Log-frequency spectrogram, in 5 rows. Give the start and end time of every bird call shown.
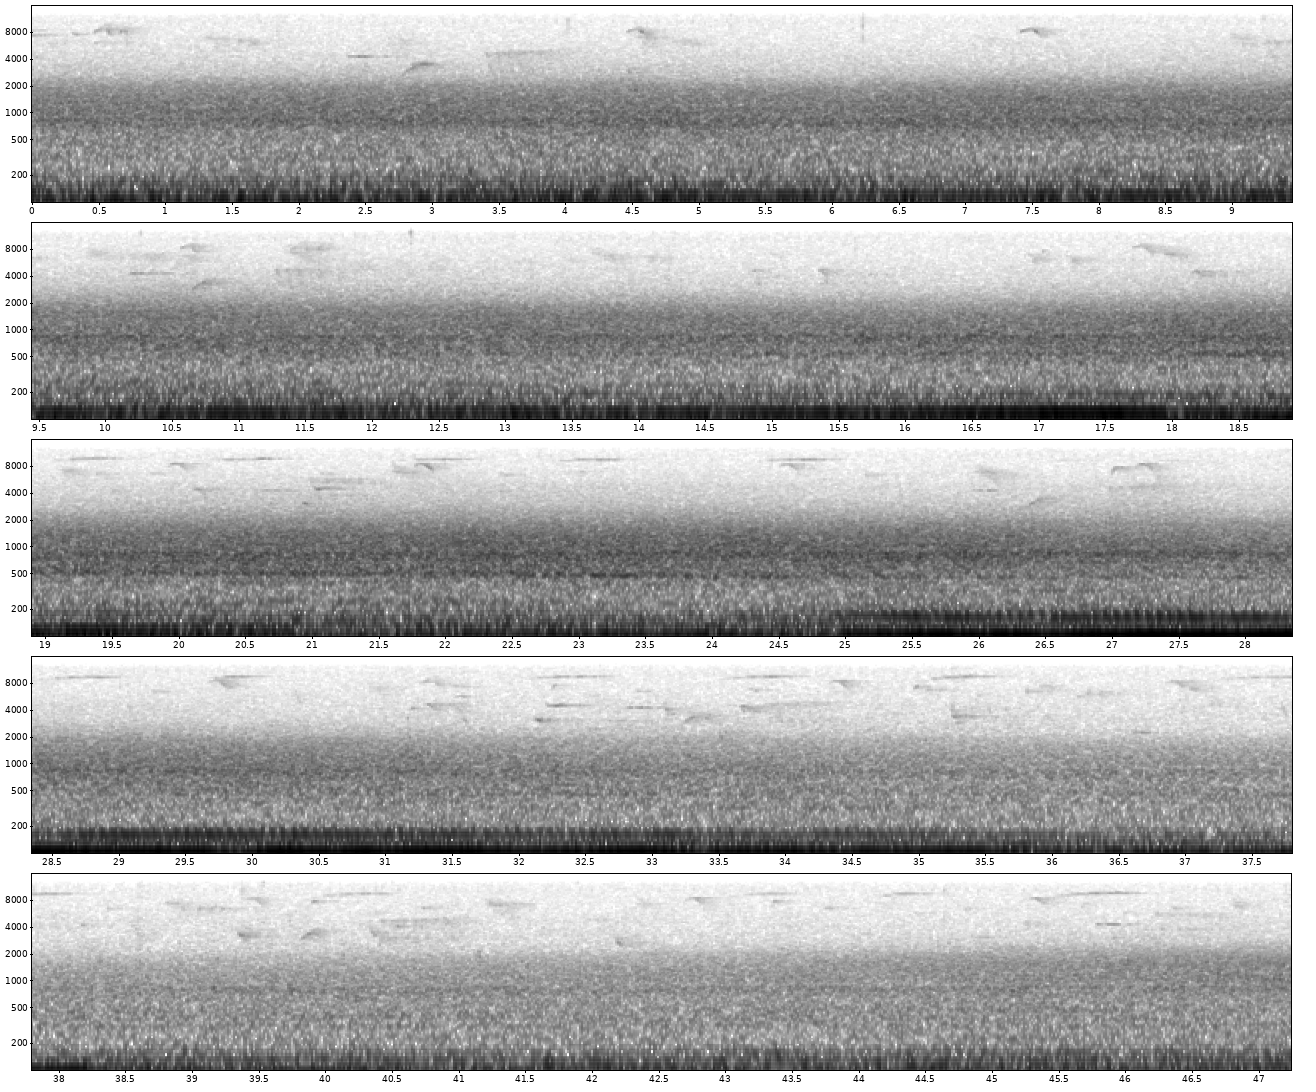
[0.00, 7.90] unidentified bird
[2.20, 4.00] Eastern Towhee (Pipilo erythrophthalmus)
[10.10, 11.70] Eastern Towhee (Pipilo erythrophthalmus)

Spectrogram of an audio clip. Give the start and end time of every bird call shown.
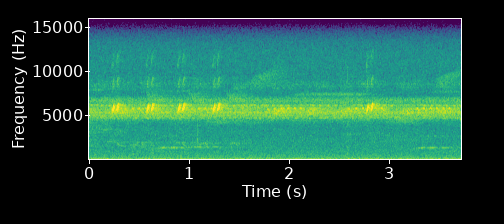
[0.00, 3.72] Dusky-capped Greenlet (Pachysylvia hypoxantha)
[0.00, 3.72] White-throated Toucan (Ramphastos tucanus)
[0.08, 1.78] Buff-throated Woodcreeper (Xiphorhynchus guttatus)

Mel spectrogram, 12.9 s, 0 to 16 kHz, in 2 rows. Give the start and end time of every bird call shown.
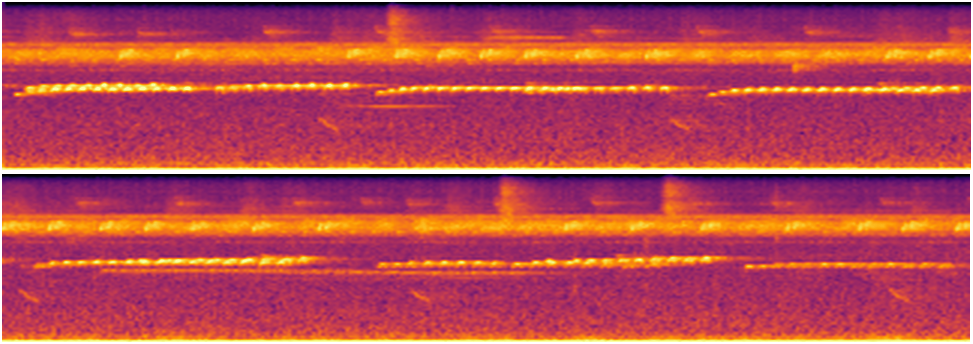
[0.00, 12.91] Barred Forest-Falcon (Micrastur ruficollis)
[6.99, 10.49] Black-faced Antthrush (Formicarius analis)
[12.19, 12.91] Gray Antbird (Cercomacra cinerascens)

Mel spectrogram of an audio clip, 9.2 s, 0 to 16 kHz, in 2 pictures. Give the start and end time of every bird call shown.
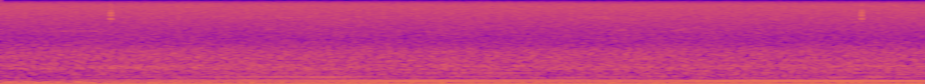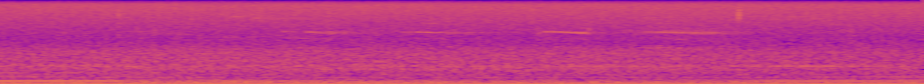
[5.40, 8.40] Blue Jay (Cyanocitta cristata)

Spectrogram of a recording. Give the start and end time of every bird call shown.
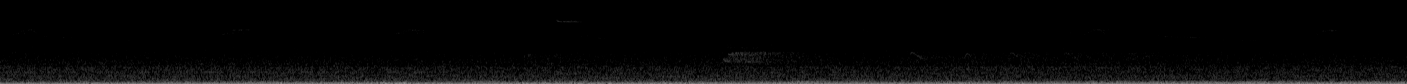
[0.00, 4.40] Eastern Phoebe (Sayornis phoebe)
[5.40, 5.90] unidentified bird
[7.10, 8.20] Red-bellied Woodpecker (Melanerpes carolinus)
[8.90, 11.20] American Crow (Corvus brachyrhynchos)
[10.50, 11.30] Eastern Phoebe (Sayornis phoebe)
[11.50, 12.20] Black-capped Chickadee (Poecile atricapillus)

